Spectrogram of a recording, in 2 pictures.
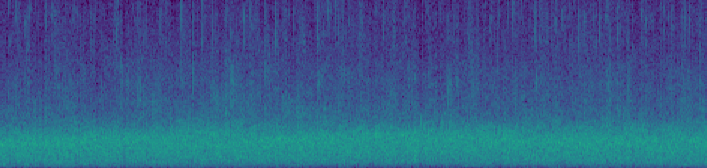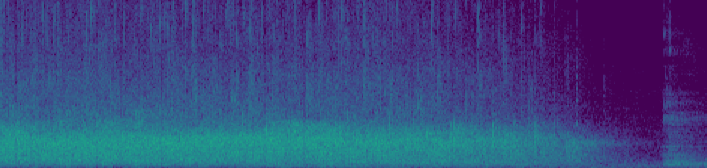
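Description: An audience applauds loudly in a large echoing hall, then the clapping dies away.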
